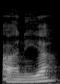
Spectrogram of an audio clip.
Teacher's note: گول والی تا پر وقف کرتے ہیں تو وقف کی حالت میں یہ ہائے ساکنہ بن جاتی ہے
